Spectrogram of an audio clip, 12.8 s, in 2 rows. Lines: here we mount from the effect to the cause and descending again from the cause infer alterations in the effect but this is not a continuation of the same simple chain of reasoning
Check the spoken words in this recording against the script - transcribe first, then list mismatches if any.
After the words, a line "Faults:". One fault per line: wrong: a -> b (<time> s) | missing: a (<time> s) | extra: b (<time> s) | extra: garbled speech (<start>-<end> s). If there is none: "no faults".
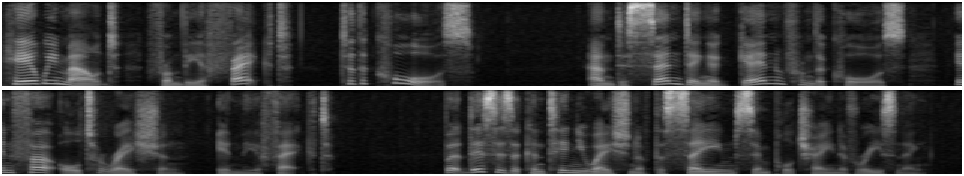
here we mount from the effect to the cause and descending again from the cause infer alteration in the effect but this is a continuation of the same simple chain of reasoning
Faults:
wrong: alterations -> alteration (6.8 s)
missing: not (9.8 s)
